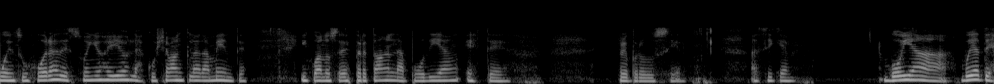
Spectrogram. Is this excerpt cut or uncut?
uncut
